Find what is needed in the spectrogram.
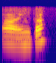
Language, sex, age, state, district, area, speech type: Telugu, male, 18-30, Telangana, Bhadradri Kothagudem, urban, conversation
